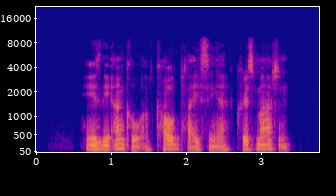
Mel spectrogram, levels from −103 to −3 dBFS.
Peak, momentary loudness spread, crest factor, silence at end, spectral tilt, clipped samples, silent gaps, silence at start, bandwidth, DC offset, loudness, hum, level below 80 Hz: -18 dBFS; 7 LU; 20 dB; 0.4 s; -6.5 dB/octave; under 0.1%; none; 0.7 s; 9.4 kHz; under 0.1%; -37 LUFS; none; -60 dBFS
